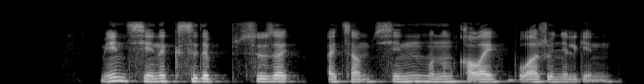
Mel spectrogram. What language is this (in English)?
Kazakh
